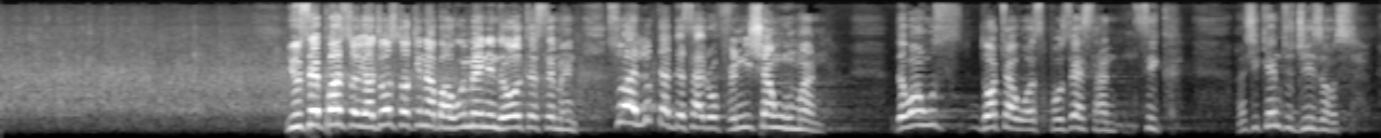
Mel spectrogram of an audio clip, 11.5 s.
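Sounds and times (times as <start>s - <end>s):
audience applause: 0.0s - 5.2s
speech: 2.4s - 11.4s.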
